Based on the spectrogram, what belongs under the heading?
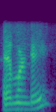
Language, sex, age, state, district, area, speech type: Telugu, male, 60+, Telangana, Warangal, urban, conversation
